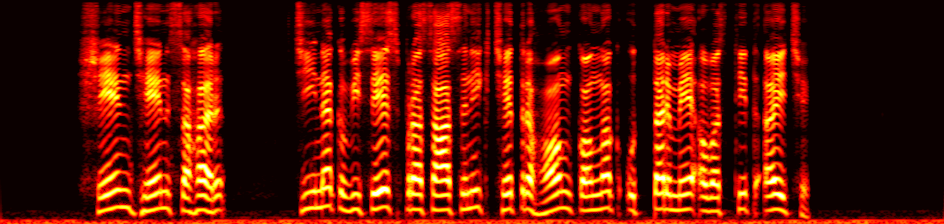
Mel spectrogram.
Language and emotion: Maithili, neutral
